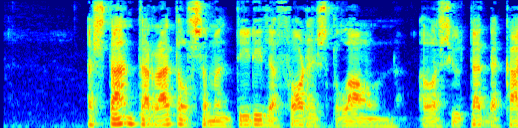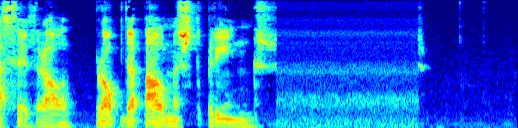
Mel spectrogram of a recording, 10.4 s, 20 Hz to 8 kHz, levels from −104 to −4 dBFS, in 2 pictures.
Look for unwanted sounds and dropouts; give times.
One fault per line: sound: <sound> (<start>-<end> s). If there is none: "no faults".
no faults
